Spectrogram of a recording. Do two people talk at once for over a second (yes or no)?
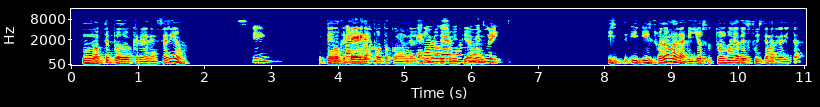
yes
